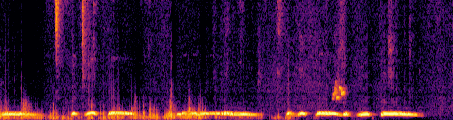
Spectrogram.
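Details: Spotted dove coos used as a decoy to attract wild doves: heavy rustling noise masks the start, then clear low coos in quick pairs and a final held note emerge toward the end.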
